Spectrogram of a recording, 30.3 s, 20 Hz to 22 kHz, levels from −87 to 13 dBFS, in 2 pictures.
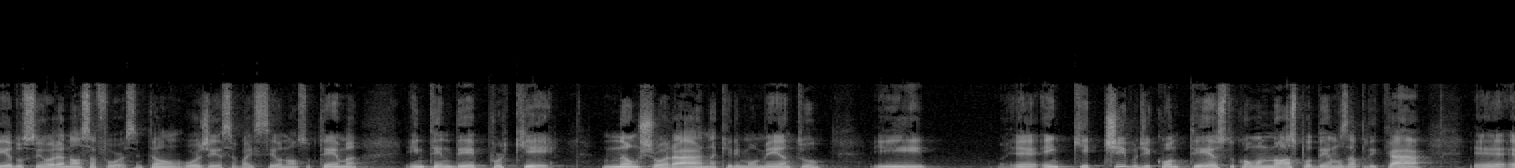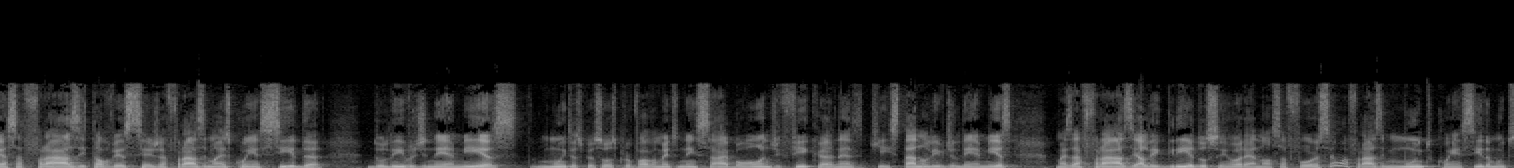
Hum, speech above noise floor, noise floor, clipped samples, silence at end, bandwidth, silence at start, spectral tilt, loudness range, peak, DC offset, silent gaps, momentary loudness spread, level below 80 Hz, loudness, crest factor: none; 33 dB; -55 dBFS; under 0.1%; 0 s; 11.5 kHz; 0 s; -5 dB/octave; 3 LU; -2 dBFS; under 0.1%; none; 9 LU; -52 dBFS; -23 LUFS; 20 dB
